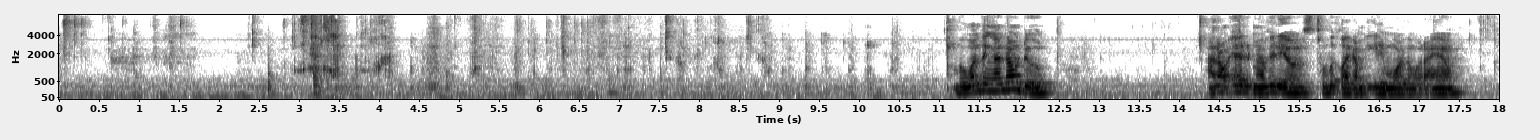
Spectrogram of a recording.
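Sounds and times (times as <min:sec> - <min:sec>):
person chewing food: 0:00.0 - 0:11.2, 0:17.6 - 0:18.0.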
